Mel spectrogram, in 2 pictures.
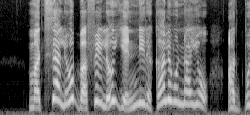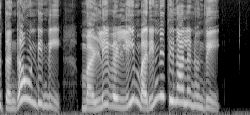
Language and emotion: Telugu, surprised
